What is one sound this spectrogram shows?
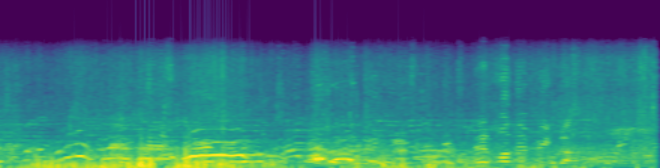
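A crowd of young people shout and shriek outdoors.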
